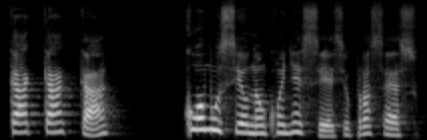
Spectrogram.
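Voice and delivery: mock written-out laugh, high and emphatic; high-pitched ironic disbelief. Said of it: "como uma maneira de ironizar".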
